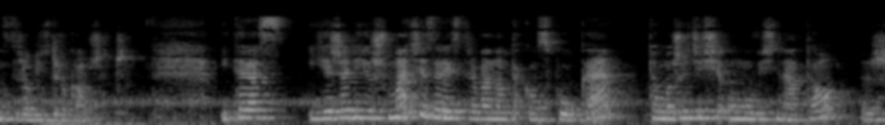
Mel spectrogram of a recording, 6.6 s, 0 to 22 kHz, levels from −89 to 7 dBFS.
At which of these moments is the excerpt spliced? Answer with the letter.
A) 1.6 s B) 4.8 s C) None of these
A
